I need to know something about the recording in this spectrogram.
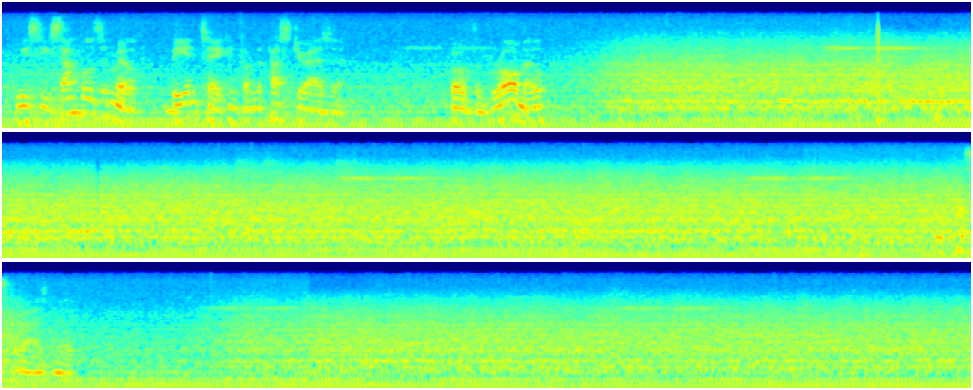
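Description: Machinery hums steadily.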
